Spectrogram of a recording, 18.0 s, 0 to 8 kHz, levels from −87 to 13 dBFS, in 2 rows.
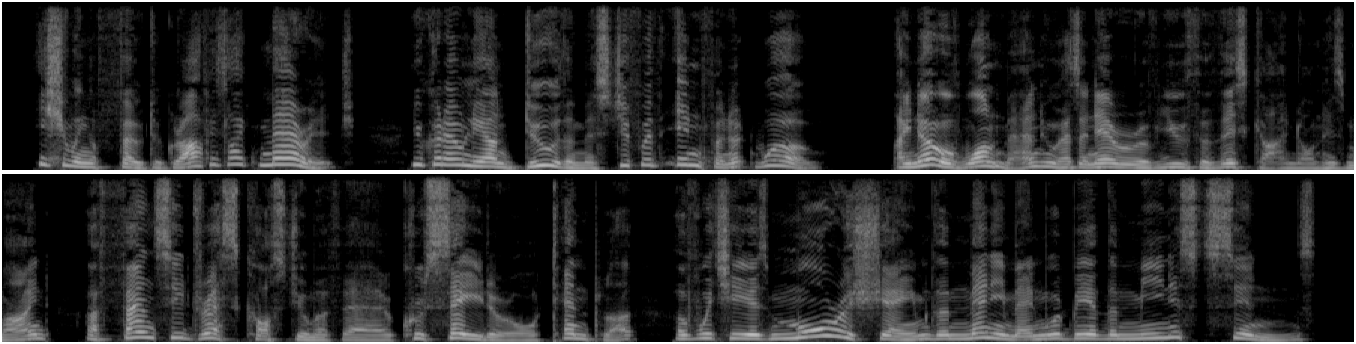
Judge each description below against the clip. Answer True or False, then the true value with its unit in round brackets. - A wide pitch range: True (7.5 semitones)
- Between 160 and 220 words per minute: True (185 wpm)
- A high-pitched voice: False (180 Hz)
